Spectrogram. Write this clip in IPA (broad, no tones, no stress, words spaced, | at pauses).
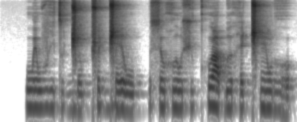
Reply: wywvi̤ to̤ɡ͡ǁɯwǁyɡ͡ǁew | søxʷiw ʃṳkʷʰɑ ɓɯheǁʰĩw ɾo̤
